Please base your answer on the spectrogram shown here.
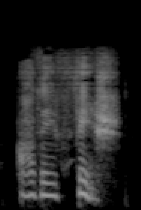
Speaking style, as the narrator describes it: breathed Ginny

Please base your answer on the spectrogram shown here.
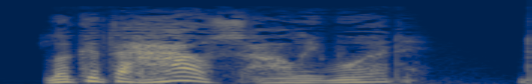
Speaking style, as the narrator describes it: Doc murmurs

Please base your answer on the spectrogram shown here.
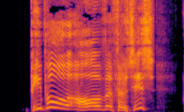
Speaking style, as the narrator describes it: cried the king

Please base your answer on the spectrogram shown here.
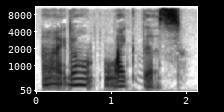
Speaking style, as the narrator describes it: she murmured

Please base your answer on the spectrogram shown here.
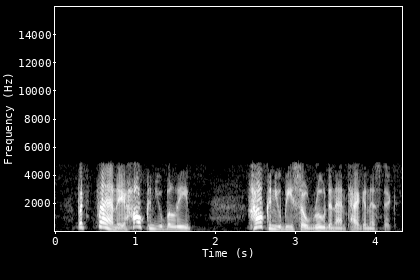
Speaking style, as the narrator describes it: she asked hotly

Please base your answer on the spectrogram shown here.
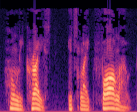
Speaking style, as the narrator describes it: I whispered

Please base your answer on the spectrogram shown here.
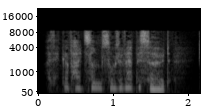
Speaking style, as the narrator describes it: she says in barely a whisper

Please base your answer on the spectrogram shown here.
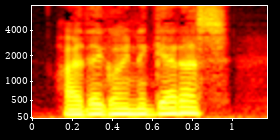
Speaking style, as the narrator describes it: the boy asked calmly

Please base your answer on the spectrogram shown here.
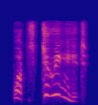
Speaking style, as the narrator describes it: Parvati demanded in a terrified voice

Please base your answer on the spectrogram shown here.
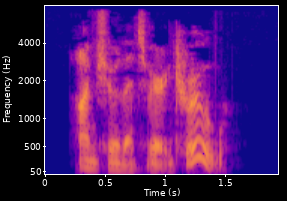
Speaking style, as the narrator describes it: Gardner said dryly

